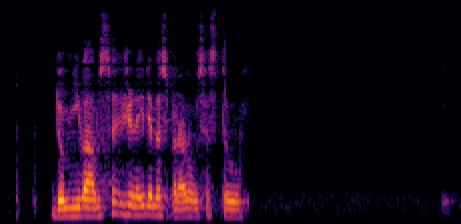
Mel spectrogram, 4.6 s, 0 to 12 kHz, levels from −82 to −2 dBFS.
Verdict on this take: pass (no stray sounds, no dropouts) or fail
pass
